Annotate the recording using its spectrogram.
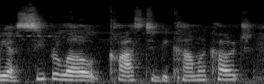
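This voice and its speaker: A woman talks in a fairly high register, noticeable background noise audible throughout. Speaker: fitness coach. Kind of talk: team training call. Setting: outdoors on front porch. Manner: fast.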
